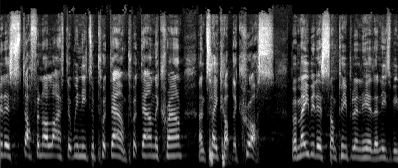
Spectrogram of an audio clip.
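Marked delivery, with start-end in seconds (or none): none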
